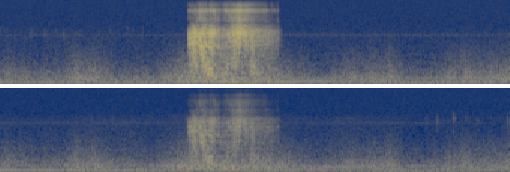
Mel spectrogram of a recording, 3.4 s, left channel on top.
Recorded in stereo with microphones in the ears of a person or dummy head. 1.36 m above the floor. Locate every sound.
1.3 s tearing paper: 30° left (ahead or behind)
